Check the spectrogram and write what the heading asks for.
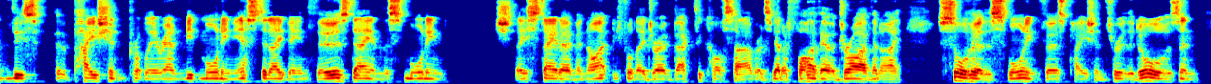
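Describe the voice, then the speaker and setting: Low, croaky Australian man. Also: bright, forceful tone, low-quality recording. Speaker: podcast guest, running physiotherapist. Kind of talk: conversational explanation in an interview.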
